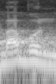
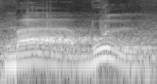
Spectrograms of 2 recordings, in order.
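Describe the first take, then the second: First: The word ends with an n sound. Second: The word ends with an l sound. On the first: The speaker calls it wrong. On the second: The speaker calls it right.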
